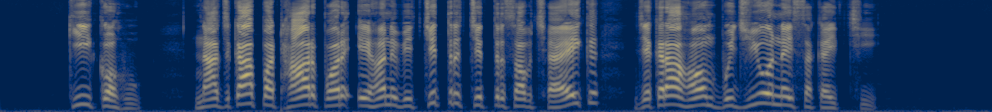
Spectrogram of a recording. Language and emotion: Maithili, surprised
